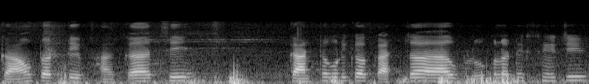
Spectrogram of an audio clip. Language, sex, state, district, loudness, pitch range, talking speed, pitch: Odia, male, Odisha, Khordha, -19 LUFS, 125-165 Hz, 110 wpm, 150 Hz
